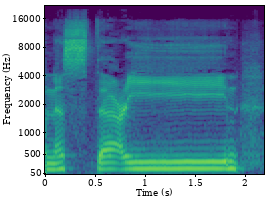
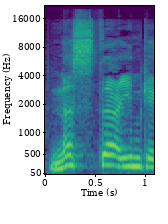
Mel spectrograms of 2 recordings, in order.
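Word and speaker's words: نستعين: কিন্তু তারপরেও দেখা যায় আমরা বাঙালিরা যখন আমরা বাংলা ভাষাভাষীর উচ্চারণ করি তখন এটা নস্তাঈন এরকম একটা ভারী আওয়াজ হয়ে যায়। হ্যাঁ, ভারী হবে না, এখানে সদের মতো আওয়াজ শোনা যায়, সদ হবে না, সিন।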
